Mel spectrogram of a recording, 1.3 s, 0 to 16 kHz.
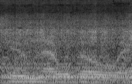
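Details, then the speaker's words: Subaru Legacy 3.6R at idle after power steering pump replacement, fluid had dropped to zero: steady mid-pitched whine over the engine from low fluid and air in the system, gone after topping up and bleeding bubbles. "Um, I put in more because this literally went all the way down to zero, you know, and I left it open and you can't hear the power steering pump anymore whining."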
